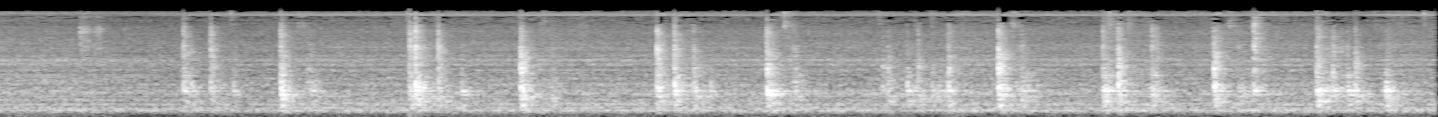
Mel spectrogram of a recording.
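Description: Steel wrenches clicking against the metal nut and fitting while a braided flexible water hose is tightened onto a water-heater pipe: short sharp metal clinks, irregular, about two a second, starting about a second in.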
